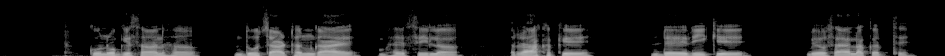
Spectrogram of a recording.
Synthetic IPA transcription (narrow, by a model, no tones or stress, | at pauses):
koːnokɪsaːnɦə̃ | d̪ut͡ʃaːʈʰənɡaːe | bʱɛ̃ːsila | ɾaːkʰke | ɖeːɾike | bjəwsaːɪlakəɾt̪ʰeː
